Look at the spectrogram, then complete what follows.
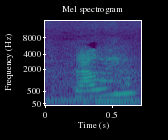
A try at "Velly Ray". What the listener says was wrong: Belly. With a V. V. VELLY.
